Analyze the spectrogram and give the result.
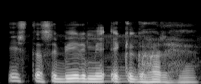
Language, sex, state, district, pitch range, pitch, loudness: Hindi, male, Bihar, Patna, 115-140 Hz, 130 Hz, -15 LUFS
